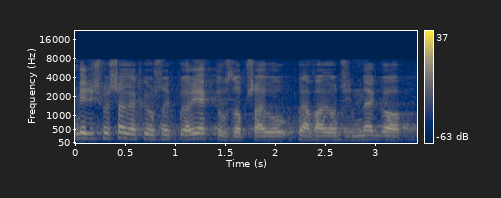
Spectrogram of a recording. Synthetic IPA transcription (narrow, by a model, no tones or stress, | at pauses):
mʲjelʲiɕmɘʂɛɾɛkɾuʐnɘxpɾɔjɛk̚t̪uvzɔpʂaɾupɾavaɾɔd͡ʑinːɛɡɔ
